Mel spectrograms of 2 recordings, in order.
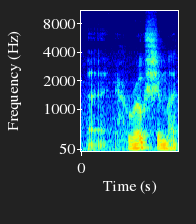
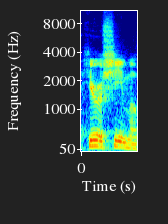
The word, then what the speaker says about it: Hiroshima: like I've heard like growing up it was always um now I can't even remember how to say it Hiroshima Hiroshima was how it was always said when I was like a kid now everywhere I hear it's Hiroshima like is that like is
